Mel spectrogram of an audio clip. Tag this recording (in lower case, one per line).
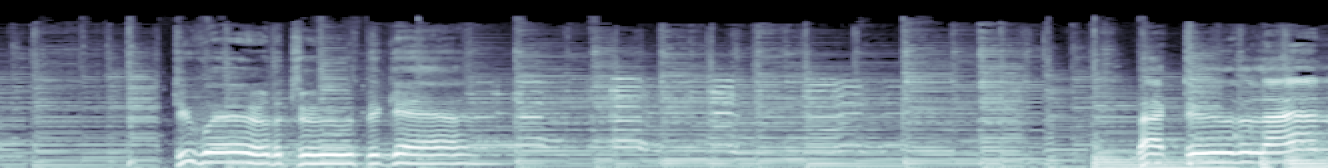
music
